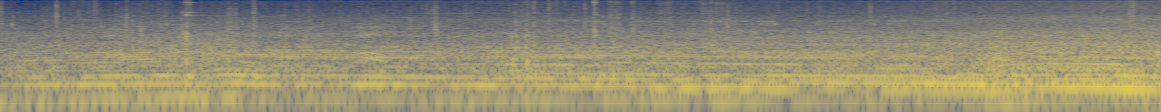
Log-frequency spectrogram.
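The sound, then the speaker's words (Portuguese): Steady street traffic rumbles at a covered bus stop on Avenida Sapopemba, in front of a supermarket, a low engine drone filling the scene and swelling slightly toward the end as a vehicle approaches, with faint murmuring voices mixed into the background. “É, aqui a gente está no ponto de ônibus da Avenida Sapopemba, em frente ao supermercado.”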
